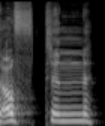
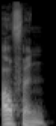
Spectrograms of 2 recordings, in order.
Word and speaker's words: often: so this means that the two variations of the pronunciation are okay avoid it because the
